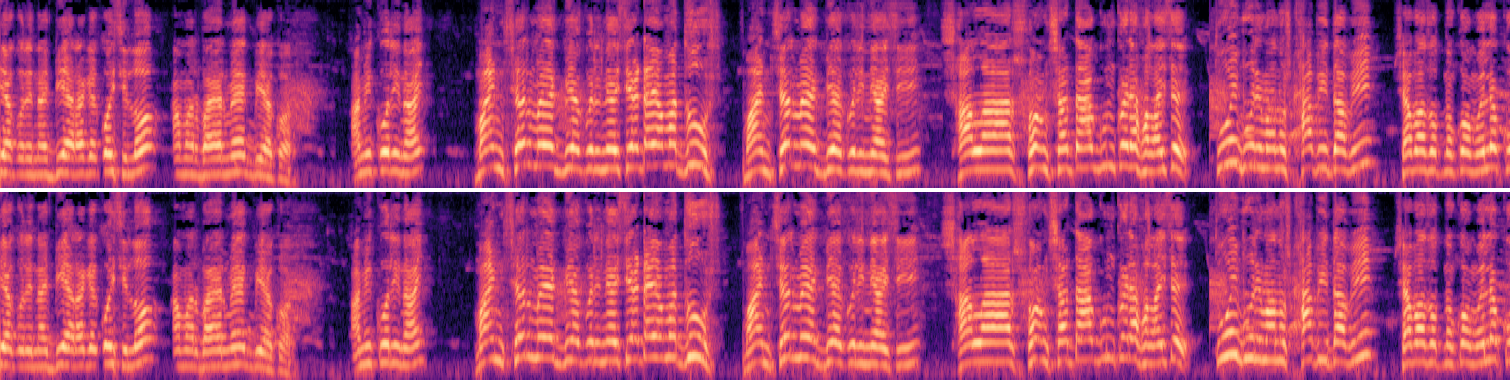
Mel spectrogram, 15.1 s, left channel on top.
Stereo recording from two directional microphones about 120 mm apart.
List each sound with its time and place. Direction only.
0.0 s a man's voice: 15° right (ahead or behind)
7.4 s a man's voice: 30° right (ahead or behind)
